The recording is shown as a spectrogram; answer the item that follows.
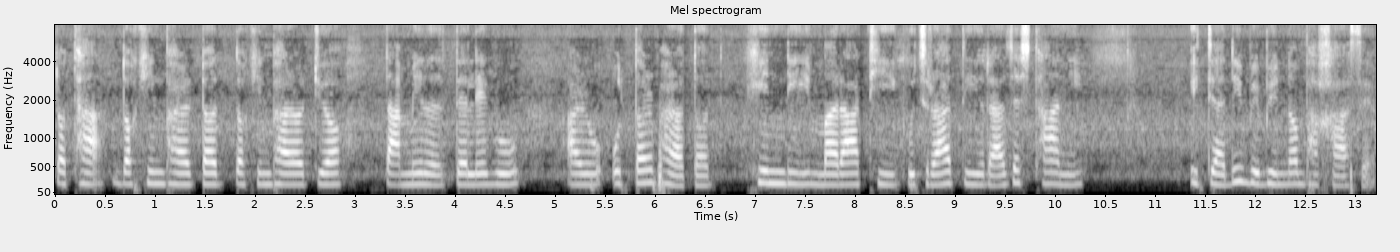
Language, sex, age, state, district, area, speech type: Assamese, female, 18-30, Assam, Golaghat, urban, spontaneous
